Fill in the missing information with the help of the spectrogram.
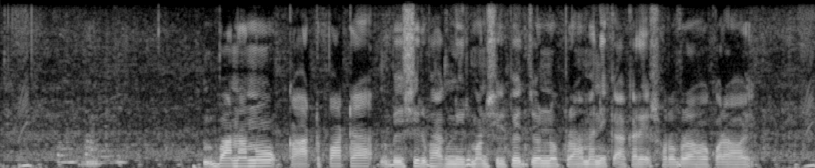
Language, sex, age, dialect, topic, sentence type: Bengali, male, 36-40, Northern/Varendri, agriculture, statement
